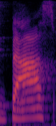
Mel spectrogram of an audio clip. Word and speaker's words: bass: Now, I always forget if the musical context is bass or bass. It's bass, bass, bass.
